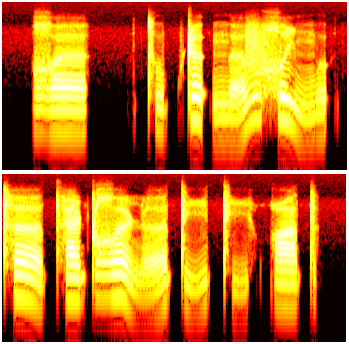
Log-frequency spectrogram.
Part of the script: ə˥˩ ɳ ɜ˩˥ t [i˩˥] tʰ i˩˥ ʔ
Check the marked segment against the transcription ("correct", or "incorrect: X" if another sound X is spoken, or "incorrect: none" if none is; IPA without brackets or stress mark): correct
